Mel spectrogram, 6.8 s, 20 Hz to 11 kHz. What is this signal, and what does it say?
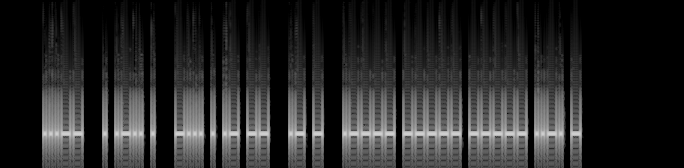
Morse code, heard as a keyed tone, about 40 wpm, 700 Hz. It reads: 3 ELE BEAM AT 100FT
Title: Common QSO Phrases 40wpm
